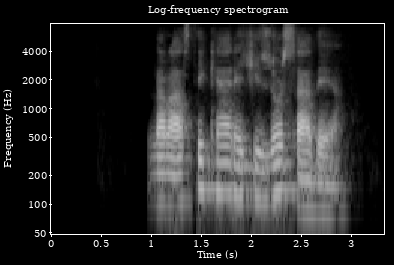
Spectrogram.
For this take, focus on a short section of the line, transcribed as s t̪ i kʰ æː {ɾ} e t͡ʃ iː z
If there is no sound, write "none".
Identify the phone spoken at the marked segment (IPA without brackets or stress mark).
ɾ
